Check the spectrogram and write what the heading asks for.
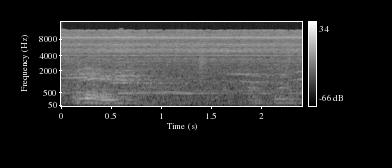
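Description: A person's short wordless vocal sound, falling in pitch and lasting about half a second at the start, over a faint steady hum.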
